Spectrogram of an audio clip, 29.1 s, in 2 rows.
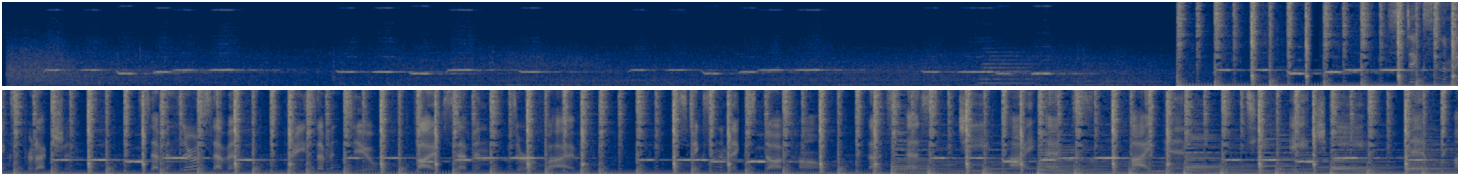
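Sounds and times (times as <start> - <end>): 
whistling: 0.4 - 11.0, 12.1 - 29.0.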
